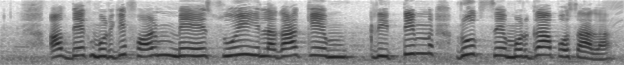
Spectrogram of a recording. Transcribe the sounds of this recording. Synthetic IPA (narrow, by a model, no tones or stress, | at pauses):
əbd̪eːkʰmʊɾɡipʰɔɾmːesuiɦləɡakekɾit̪imɾuːpsemʊɾɡaposaːla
